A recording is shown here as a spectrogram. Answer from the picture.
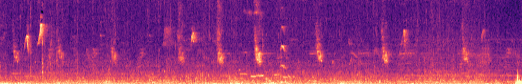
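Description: Birds chirping: short high chirps, one or two a second, over a low steady rumble.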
